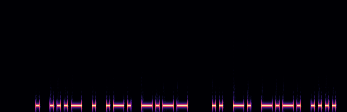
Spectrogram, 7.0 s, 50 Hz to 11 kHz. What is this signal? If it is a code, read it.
Morse code, heard as a keyed tone, about 17 wpm, 700 Hz. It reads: EVERY INCH
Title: Sentences from Top 1000 Words - Review Part 3 - 17wpm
